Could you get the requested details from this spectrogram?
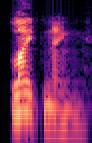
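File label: "lightning", American English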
